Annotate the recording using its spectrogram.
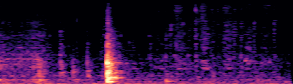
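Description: A spray bottle sprays with a sharp hiss.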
